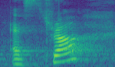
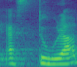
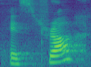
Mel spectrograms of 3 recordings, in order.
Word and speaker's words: Aestura: It's called Estra. Like, this is the correct pronunciation of the brand. Initially I was saying Astura, but it's Estra.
